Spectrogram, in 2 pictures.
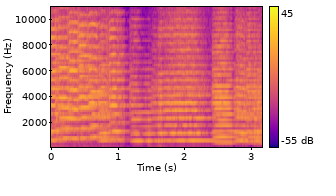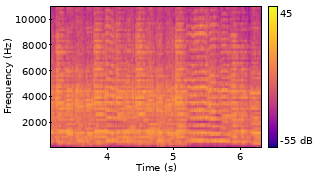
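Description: A violin played with the bow: a melody of held notes moving from pitch to pitch, with a brief break about a second in.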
